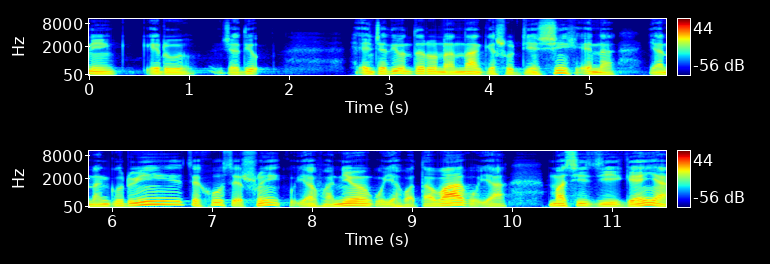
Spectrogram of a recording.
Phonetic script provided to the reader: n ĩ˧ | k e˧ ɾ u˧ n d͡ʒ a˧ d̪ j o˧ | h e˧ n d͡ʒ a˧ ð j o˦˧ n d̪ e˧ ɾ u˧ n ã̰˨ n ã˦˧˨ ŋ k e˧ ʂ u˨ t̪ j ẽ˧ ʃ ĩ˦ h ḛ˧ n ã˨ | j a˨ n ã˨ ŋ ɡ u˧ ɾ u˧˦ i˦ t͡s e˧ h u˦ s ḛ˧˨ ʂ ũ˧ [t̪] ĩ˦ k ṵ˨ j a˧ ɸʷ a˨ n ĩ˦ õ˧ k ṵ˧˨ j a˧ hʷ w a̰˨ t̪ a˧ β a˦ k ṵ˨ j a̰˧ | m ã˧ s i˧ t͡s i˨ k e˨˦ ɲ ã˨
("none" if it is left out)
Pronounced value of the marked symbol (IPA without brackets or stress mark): none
